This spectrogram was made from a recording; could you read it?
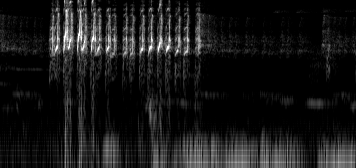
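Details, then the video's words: Excited Flamboyan in breeding condition calling to a rival: a loud burst of rapid, high chattering notes lasting about a second and a half, followed by a steady low droning hum. "SUARA PANCINGAN BURUNG FLAMBOYAN BIRAHI GACOR MANGGIL LAWAN"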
